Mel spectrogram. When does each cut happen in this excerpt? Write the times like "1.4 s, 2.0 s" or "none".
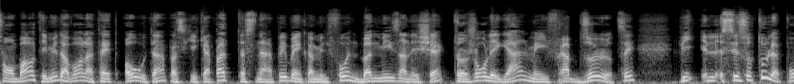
none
